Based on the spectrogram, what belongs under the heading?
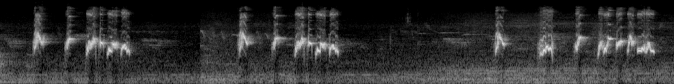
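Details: Southern master-style song of a Thai red-whiskered bulbul, used to rouse caged birds and teach young ones. Three phrases of quick, sweet, slurred whistles are repeated about two seconds apart.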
